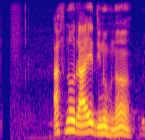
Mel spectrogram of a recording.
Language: Nepali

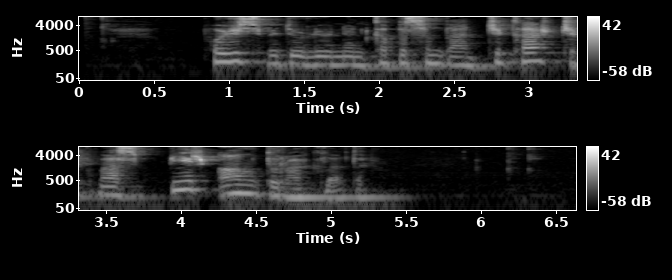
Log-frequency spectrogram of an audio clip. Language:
Turkish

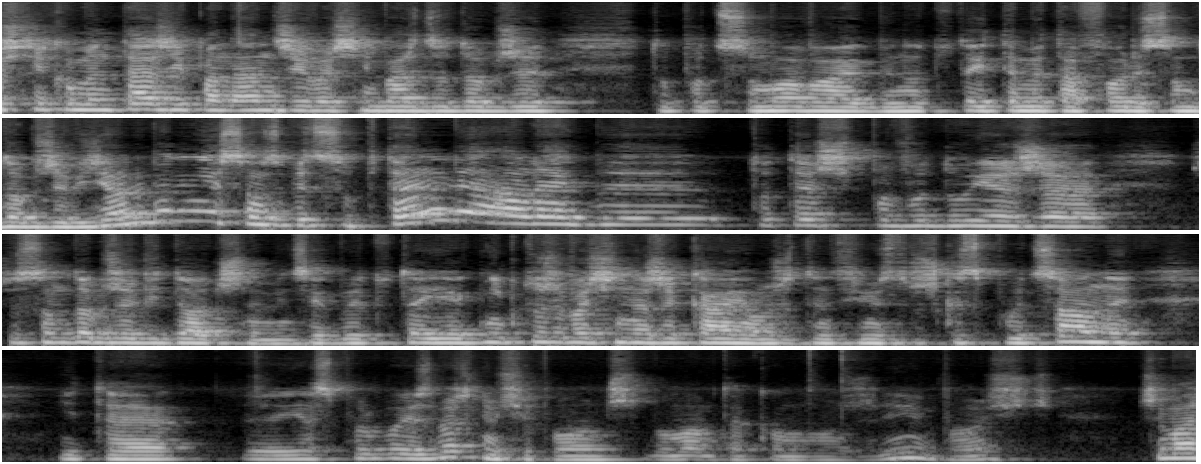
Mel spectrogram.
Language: Polish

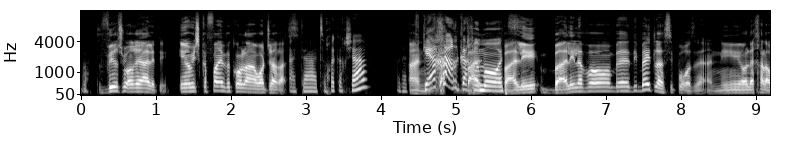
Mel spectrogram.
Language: Hebrew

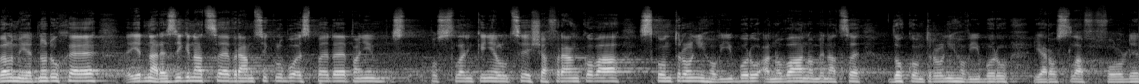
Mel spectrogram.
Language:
Czech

